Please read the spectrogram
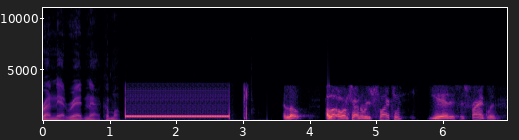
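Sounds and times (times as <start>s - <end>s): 
speech: 0.0s - 1.2s, 3.6s - 6.9s
telephone line tone as a prank phone call connects: 1.2s - 2.8s.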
